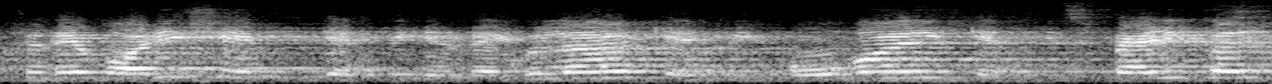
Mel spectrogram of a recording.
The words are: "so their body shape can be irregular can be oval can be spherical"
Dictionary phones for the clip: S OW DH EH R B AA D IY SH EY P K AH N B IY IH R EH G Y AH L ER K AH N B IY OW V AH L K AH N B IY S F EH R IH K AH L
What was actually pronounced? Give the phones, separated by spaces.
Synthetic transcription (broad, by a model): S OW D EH B AA D IY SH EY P K AH N B IY R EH G Y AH L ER K AH N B IY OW B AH L K AH N B IY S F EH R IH K AH L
